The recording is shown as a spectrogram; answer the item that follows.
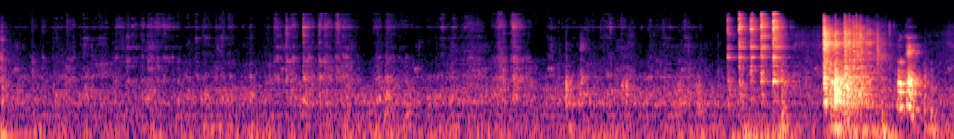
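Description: Cocoa and batter ingredients are stirred in a bowl, a quiet scraping that builds into brisk clinking and rattling of utensil against the bowl near the end, close and alone.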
